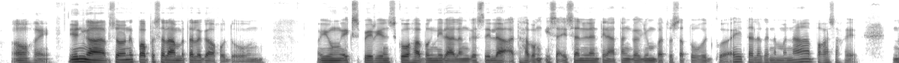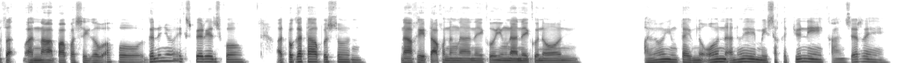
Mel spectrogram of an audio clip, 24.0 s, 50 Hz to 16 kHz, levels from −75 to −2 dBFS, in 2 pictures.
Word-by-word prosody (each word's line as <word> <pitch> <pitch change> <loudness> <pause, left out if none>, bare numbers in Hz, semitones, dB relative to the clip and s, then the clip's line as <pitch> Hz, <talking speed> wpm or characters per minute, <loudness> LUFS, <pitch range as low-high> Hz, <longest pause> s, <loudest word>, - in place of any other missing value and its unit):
Okey, 110 -2 -2 0.2
'yon 145 +2 +9
nga 115 -4 +9
so 125 0 +3
nagpapasalamat 125 -3 +3
talaga 105 -4 +1
ako 90 - -7
doon. 80 +1 -7 0.9
'Yong 110 0 +3
experience 115 0 0
ko 115 0 +4
habang 105 -1 +1
nilalanggas 100 0 0
nila 110 -1 +3
at - - -4
habang 100 0 -1
isa-isa 105 -1 -2
nilang 105 -1 0
tinatanggal 100 -1 -2
'yong 100 -1 -1
bato 95 +2 -5
sa 100 - -4
tuhod 95 0 -7
ko - - -5
ay 145 +1 -2
talaga 120 -2 -4
naman 115 -1 -4
napakasakit. 120 -6 -3 0.4
Nata 100 0 -2
napapasigaw 115 -1 +1 0.2
ako, 125 -2 -4
gano'n 165 +5 -1
'yong - - -6
experience 150 -1 -1
ko 135 -1 -3 0.4
at - - -1
pagkatapos 140 -1 +2
no'n 135 -1 -2 0.6
nakita 110 +1 +3
ako - - -8
ng 110 0 -1
nanay 105 -1 0
ko, 115 +4 -2
'yong 110 -1 +1
nanay 105 0 +3
ko 105 +1 -2
noon 110 +1 -2 0.8
ano 120 +6 -1
yung 135 -3 0
time 120 -2 -1
noon, 135 +6 +1
ano, 130 +4 -1
eh, 150 -2 +1
may 120 -3 0
sakit 120 0 -9
yun, 155 +1 -1
eh, 140 -3 +1
cancer, 100 +7 -6
eh. 130 -6 -6
115 Hz, 150 wpm, -24 LUFS, 105-130 Hz, 0.9 s, yon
